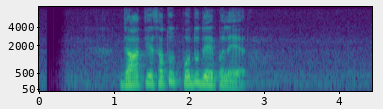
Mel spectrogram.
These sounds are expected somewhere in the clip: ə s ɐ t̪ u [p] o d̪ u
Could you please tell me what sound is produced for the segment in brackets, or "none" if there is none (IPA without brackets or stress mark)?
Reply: p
